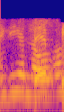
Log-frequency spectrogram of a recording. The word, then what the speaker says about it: Indianola: So tell the people, give up my audience an introduction to you and who you are, where you're from Indianola. I said that right, right? – Yes, Mississippi. – Indianola.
